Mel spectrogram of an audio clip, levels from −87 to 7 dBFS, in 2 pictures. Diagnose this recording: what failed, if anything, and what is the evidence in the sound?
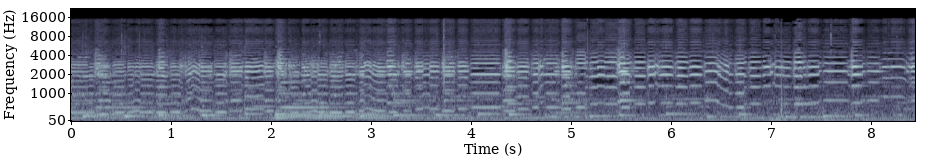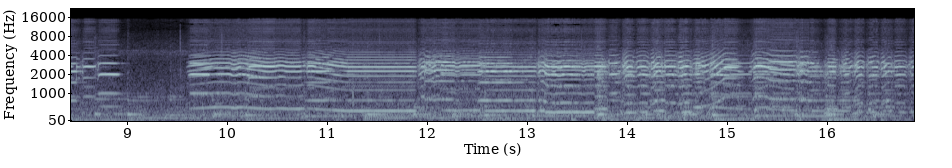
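Electrical interference reached the analogue wiring, likely arcing from a nearby switch or motor, leaving three electrical switching spikes. Each is a sharp snap laid over the sound, at 3.72 s, 7.10 s and 11.25 s. The first peaks around -5 dBFS, and the later two are quieter.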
